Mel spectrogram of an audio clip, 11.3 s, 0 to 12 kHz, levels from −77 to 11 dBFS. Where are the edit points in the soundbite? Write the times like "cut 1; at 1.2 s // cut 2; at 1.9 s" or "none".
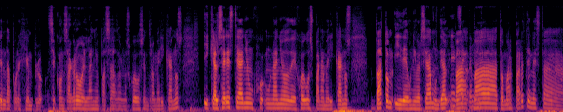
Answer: cut 1; at 1.0 s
